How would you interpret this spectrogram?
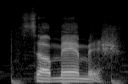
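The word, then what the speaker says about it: Sammamish: Now, Chiba, is that a hard A sound? Is it sa mom-ish or sa mame-ish? Is it a long A or short A? That's momish. Sky.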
